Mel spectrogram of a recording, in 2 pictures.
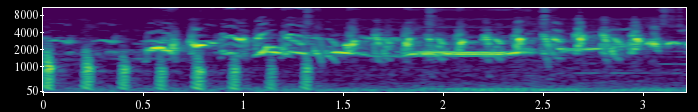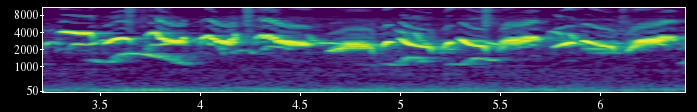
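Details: Captive yellow-billed Chinese hwamei opening with a rapid string of dry ticking clicks, then breaking into a continuous warbling song of bright, wavering whistled phrases that grow louder toward the end.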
